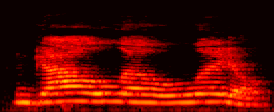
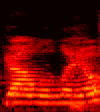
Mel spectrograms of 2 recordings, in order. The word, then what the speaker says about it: Galileo: me just say scientists um you they was Galileo no it's pronounced Galileo so let me just write it the way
